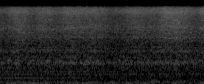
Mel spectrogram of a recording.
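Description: Airbrush spraying paint: a steady hiss of compressed air through the nozzle.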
